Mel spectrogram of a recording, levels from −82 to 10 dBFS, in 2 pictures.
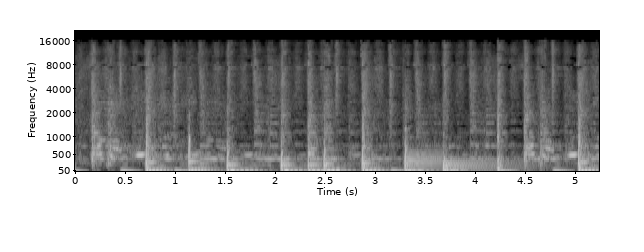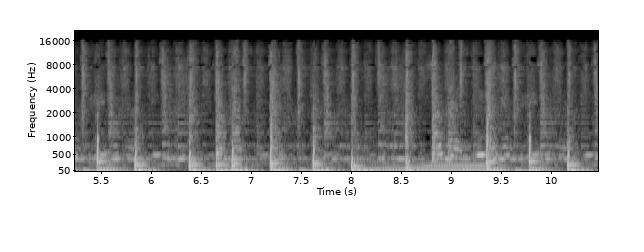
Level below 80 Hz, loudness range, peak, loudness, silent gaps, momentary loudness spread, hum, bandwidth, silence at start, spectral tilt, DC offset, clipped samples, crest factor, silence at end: -20 dBFS; 1 LU; 0 dBFS; -20 LUFS; none; 4 LU; none; 16.5 kHz; 0 s; -4.5 dB/octave; 0.5%; under 0.1%; 16 dB; 0 s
